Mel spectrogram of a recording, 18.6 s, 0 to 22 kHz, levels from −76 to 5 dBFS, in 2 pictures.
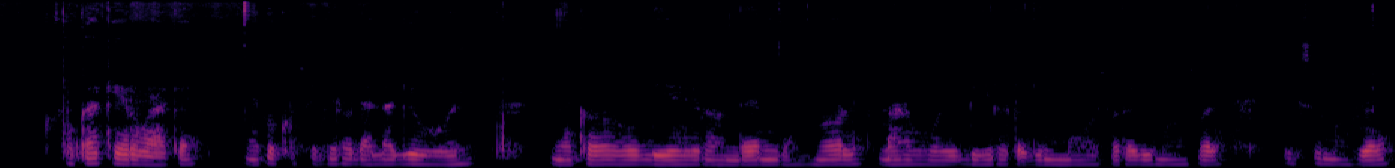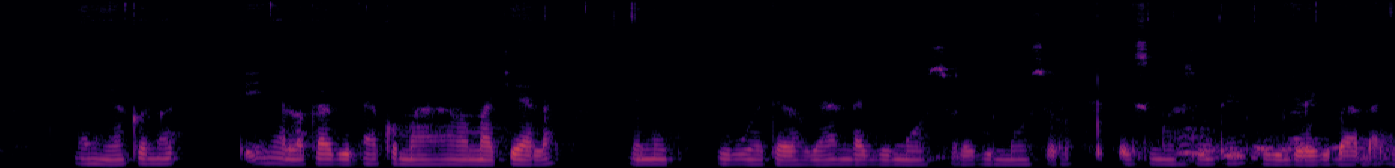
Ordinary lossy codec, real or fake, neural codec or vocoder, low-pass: none; real; none; none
